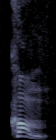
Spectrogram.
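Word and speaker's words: comb: फिर क्या होगा यहां पर थंब थंब अभी साइलेंट सी ओ एम बी तो ये वर्ड नहीं कॉम कॉम ये वाला वर्ड है इसी तरीके से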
